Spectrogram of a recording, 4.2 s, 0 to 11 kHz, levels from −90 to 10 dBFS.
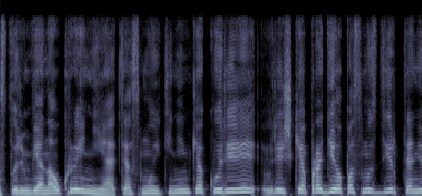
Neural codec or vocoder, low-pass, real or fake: autoencoder, 48 kHz, 128 numbers a frame, DAC-VAE, trained on Japanese speech; 9.9 kHz; fake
